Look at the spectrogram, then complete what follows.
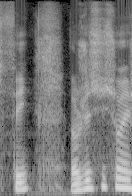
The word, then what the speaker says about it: Fe: Fée, oui, ça se prononce Fée.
